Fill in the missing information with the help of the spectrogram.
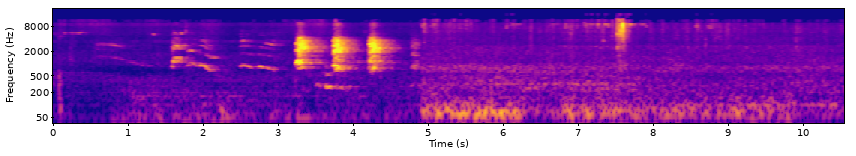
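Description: A dog gives a few short falling whines, then three loud barks in quick succession. A low rumbling noise follows.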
